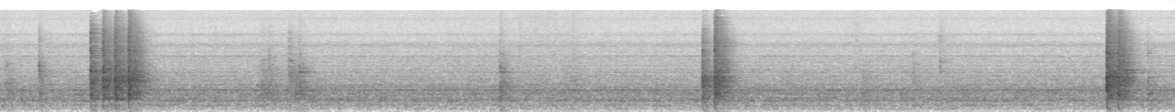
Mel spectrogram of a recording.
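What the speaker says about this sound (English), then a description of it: "Just get them moving around, just dry out the last sort of soggy moisture out of the potatoes." Boiled potatoes are tossed and shaken in a hot metal pan to dry off, giving a few loud rattling clatters spaced several seconds apart over a steady background hum, with no talking.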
